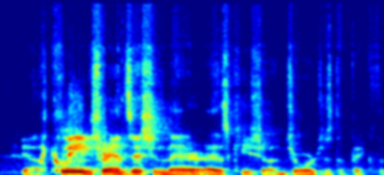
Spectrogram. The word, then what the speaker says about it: Kyshawn: I have a tweet right now that gives me all of the right pronunciations of the prospects. So. Oh, nice. It is Kyshawn.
